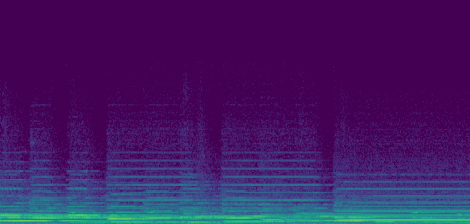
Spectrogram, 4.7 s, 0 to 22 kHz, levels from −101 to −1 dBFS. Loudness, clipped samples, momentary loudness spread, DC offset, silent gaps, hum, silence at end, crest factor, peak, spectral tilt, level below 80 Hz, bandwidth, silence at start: -31 LUFS; under 0.1%; 8 LU; under 0.1%; none; none; 0 s; 14 dB; -16 dBFS; -8.5 dB/octave; -56 dBFS; 5.6 kHz; 0 s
